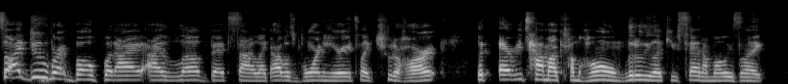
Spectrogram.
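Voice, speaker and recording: With an American accent, a woman at medium pitch talks fairly quickly, using ordinary pitch variation. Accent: strong New York accent with some Boston. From Brooklyn, New York and Boston. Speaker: entertainment interviewer. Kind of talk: interview. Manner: enthusiastic.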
